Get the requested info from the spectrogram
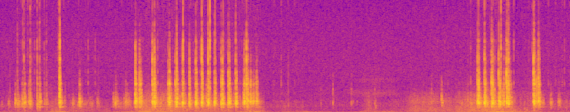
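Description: Wind buffeting a high-altitude balloon payload as it climbs and swings, with a low rumble throughout. Two bursts of rapid fluttering rattle, about ten clicks a second: one about two seconds in lasting some two seconds, and a shorter one near the end.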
